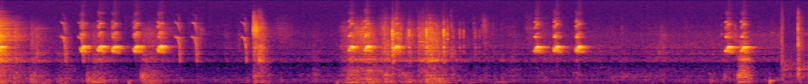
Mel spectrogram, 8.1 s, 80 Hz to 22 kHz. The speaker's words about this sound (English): They're recording 4-3, giving flight calls.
